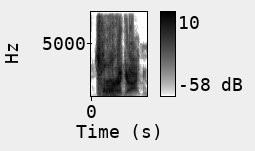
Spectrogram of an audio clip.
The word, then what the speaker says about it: Turrican: No, you gotta roll the R's. Turrican.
